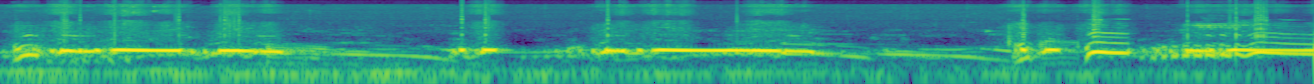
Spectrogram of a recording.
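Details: Local red-eyed dove calling, used as a lure so other doves answer; low, mellow coos held steady then sliding down, given in a loose series with short breaks, over a low constant hum.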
